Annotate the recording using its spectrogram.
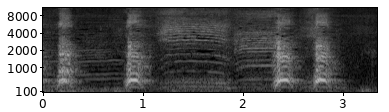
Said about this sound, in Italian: Ma la sera, ecco le pecore! Fra poco andiamo a vedere.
